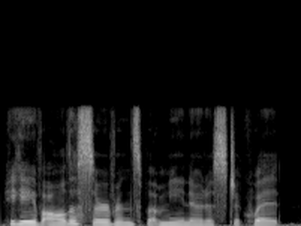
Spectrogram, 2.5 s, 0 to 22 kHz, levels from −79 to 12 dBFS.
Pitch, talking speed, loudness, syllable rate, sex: 200 Hz, 240 wpm, -16 LUFS, 5.7 syllables/s, female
